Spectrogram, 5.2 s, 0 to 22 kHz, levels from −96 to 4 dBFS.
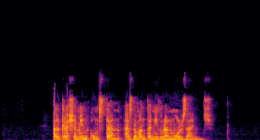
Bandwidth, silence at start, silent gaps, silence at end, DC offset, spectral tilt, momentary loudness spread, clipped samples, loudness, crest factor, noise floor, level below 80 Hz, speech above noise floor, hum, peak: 10 kHz; 1.05 s; none; 1 s; under 0.1%; -4 dB/octave; 11 LU; under 0.1%; -18 LUFS; 20 dB; -83 dBFS; -62 dBFS; 64 dB; none; 0 dBFS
